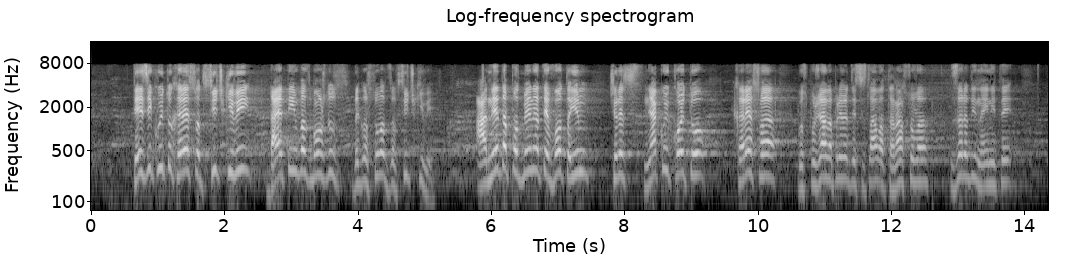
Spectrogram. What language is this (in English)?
Bulgarian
